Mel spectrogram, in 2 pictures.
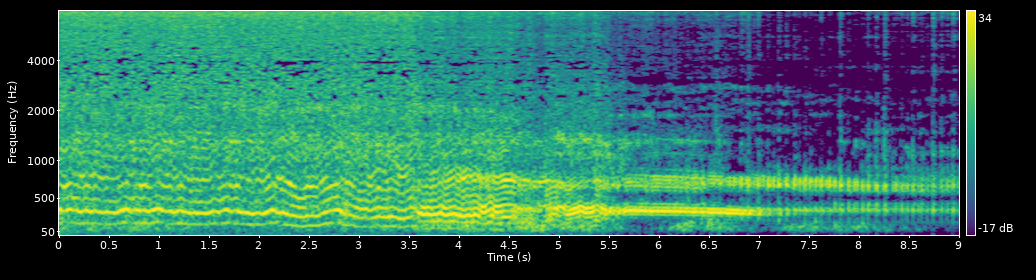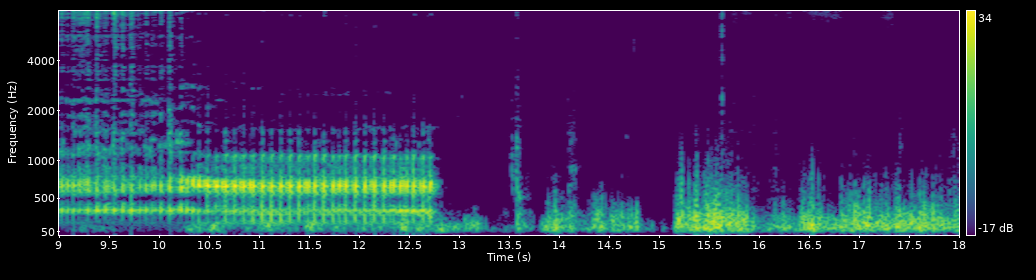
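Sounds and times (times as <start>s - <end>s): dirt bike engine running: 0.0s - 14.3s.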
